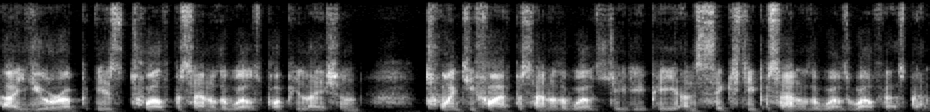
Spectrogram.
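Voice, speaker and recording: In a British accent, the speaker talks at a fairly quick pace with a bright, sharp tone. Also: man, medium pitch for a man, fairly even intonation. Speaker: political commentator. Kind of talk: interview.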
